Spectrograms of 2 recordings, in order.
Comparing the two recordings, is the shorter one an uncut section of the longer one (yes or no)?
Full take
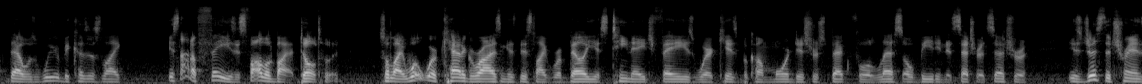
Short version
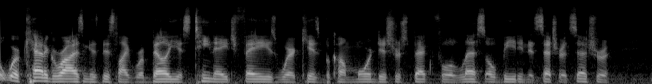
yes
